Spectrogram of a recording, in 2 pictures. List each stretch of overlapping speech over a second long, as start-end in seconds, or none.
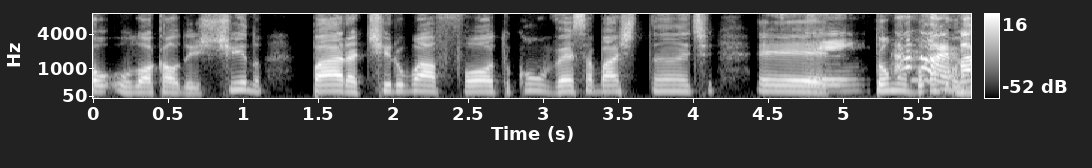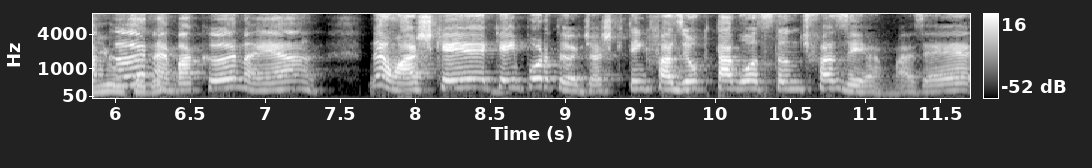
4.8-6.3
